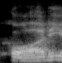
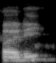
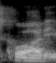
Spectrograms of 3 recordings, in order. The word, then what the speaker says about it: Coady: at a correction, but I think you pronounce it Coady. I always want to say Cody, but I think it's Coady.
